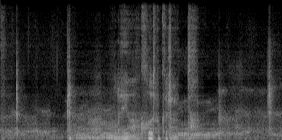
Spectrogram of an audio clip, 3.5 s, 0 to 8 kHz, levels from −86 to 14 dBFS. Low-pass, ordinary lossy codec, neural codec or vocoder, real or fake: none; none; codec, 16 kHz, 0.8 kbps, ZipCodec; fake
